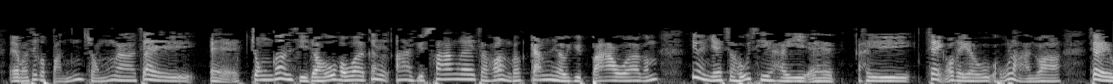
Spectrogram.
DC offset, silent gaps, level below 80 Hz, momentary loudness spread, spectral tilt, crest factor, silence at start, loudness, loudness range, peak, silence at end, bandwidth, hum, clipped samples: under 0.1%; none; -30 dBFS; 6 LU; -11 dB/octave; 18 dB; 0.1 s; -18 LUFS; 1 LU; 0 dBFS; 0 s; 5.8 kHz; none; under 0.1%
